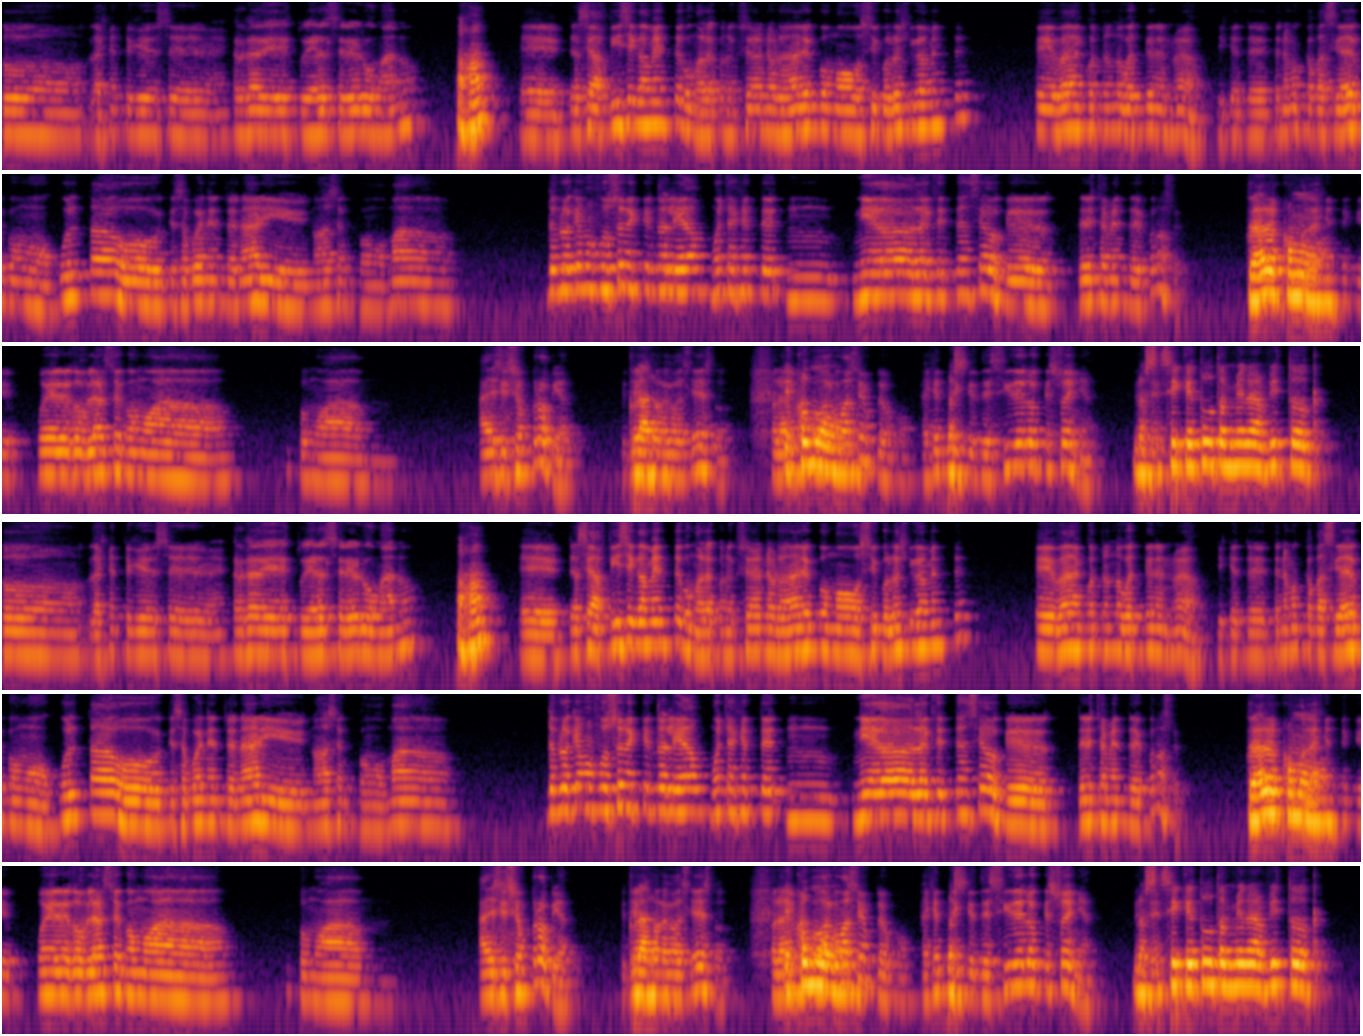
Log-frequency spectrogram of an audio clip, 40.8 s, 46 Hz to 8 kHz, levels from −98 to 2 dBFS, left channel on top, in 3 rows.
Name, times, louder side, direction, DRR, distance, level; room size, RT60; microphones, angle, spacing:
voice 1, 0.0-4.1 5.2-9.6 10.3-12.0 12.3-18.1 19.0-24.1 24.3-25.2 26.2-27.3 27.5-29.5 30.2-31.1 31.9-32.8 33.4-34.4 34.9-38.1 38.6-38.8, right 2 dB, 90° right, 0.7 m, -27 dB
voice 2, 4.5-4.9 26.0-26.8 33.4-33.8 34.7-34.8 35.1-35.7 36.6-36.7 38.5-40.3, right 2 dB, 5° right, 0.4 m, -16 dB
3.3 x 2.6 x 3.0 m
head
